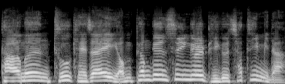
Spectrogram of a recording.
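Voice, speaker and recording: A man speaks with a high pitch and very wide pitch swings, captured in a very clean recording with a silent background. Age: 20s. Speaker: personal finance youtuber, office worker. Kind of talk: scripted narration. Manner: formal.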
